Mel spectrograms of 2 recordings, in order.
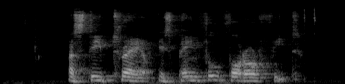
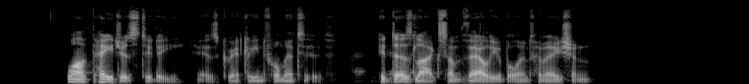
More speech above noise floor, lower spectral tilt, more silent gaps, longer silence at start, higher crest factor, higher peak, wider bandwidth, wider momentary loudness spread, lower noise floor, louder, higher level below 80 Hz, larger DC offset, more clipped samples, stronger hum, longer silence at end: second, 32 dB vs 64 dB; about the same, -3.5 dB/octave vs -4 dB/octave; neither; about the same, 0.7 s vs 0.7 s; about the same, 20 dB vs 24 dB; second, -14 dBFS vs -2 dBFS; about the same, 15.5 kHz vs 15.5 kHz; first, 17 LU vs 14 LU; second, -63 dBFS vs -90 dBFS; second, -31 LUFS vs -25 LUFS; about the same, -66 dBFS vs -62 dBFS; neither; neither; neither; second, 0.45 s vs 1.6 s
